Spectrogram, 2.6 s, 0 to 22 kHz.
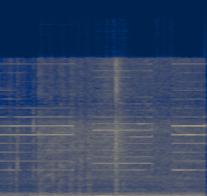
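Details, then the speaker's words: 2016 Nissan Rogue with a no-start, aftermarket tracker bypassed at the IPDM: engine cranks and settles into a steady, even low rumble with no stumble; normal start, confirming the tracker caused the no-start. "She cranked on up. So that tells me this tracker right here is not doing what it's supposed to do."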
